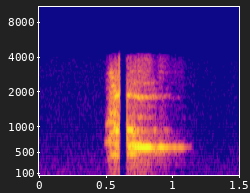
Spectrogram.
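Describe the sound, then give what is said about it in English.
A small female dog gives a single short, high bark with a quick catch in the middle and a trailing whine-like tail, barking at the neighbors while guarding her turf, alone with no talking. “And so sorry for my little furry friend that's um, barking at the neighbors.”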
